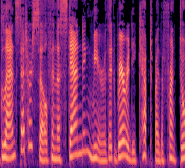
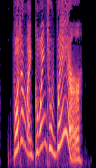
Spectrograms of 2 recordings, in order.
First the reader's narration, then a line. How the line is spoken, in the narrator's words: Charity squealed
